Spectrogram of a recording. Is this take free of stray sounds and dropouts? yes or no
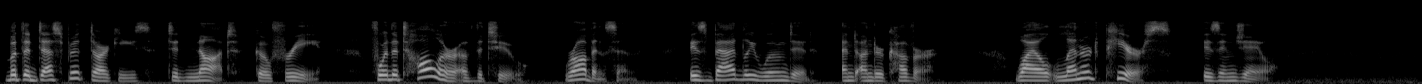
yes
